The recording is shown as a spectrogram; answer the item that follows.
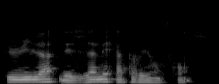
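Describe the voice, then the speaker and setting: A man's voice: fairly low pitch, steady tone, normal speed, lo-fi sound. Male vlogger, loose slangy rambling delivery, filler-heavy, casual unboxing video.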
